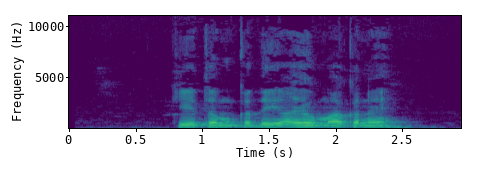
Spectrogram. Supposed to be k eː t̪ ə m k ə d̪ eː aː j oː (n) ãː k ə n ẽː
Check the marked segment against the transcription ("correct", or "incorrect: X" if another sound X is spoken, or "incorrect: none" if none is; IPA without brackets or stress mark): incorrect: m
